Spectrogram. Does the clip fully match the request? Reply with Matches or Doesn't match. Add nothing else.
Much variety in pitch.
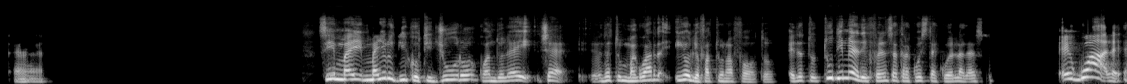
Matches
